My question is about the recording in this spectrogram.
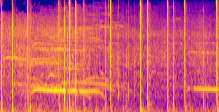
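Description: Aerial fireworks shells bursting in rapid, irregular succession, about three bangs a second. A steady high tone is held twice through the bangs, each time for about a second and a half.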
